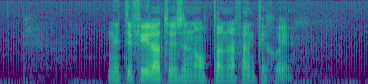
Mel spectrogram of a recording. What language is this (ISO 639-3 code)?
swe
